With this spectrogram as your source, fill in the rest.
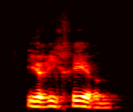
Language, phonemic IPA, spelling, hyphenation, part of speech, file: Dutch, /ˌɪ.riˈɣeː.rə(n)/, irrigeren, ir‧ri‧ge‧ren, verb, Nl-irrigeren.ogg
- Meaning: to irrigate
